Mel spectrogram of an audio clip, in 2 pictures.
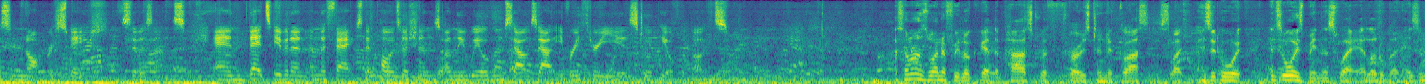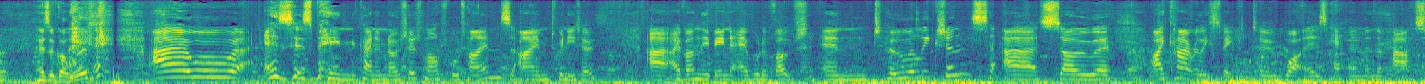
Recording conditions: background noise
